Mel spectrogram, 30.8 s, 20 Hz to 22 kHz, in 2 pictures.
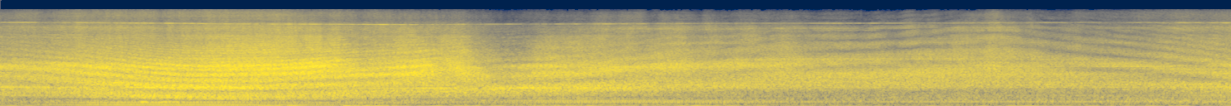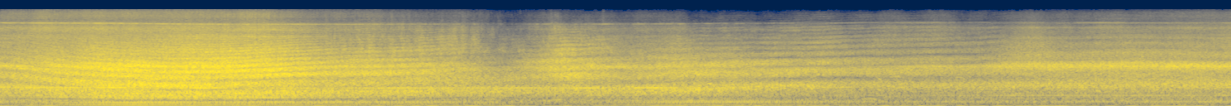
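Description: Jakadofsky Pro 5000 model gas turbine and rotor of a 2.5 m scale RC Bell 412 helicopter in flight: a steady high turbine whine under rotor noise. The sound swells louder and sweeps in tone as the model flies close past, twice, about 3 and 17 seconds in.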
